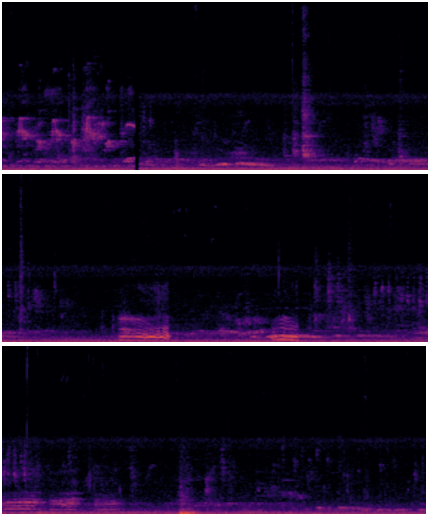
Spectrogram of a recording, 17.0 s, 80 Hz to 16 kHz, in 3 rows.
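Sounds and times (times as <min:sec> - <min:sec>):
cat meowing: 0:07.2 - 0:07.9.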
